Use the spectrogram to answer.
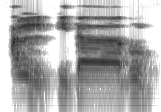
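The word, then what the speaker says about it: الكتاب: এখানে দেখেন কিতাবুন এটাকে যদি আলিফ লাম যোগে পড়ি আলিফ লাম যোগ কিতাবুন তাহলে উচ্চারণ হচ্ছে আল কিতাবু এখানে লামটা উচ্চারিত হচ্ছে লামটা এখানে উচ্চারিত হচ্ছে আল কিতাবু ঠিক অনুরূপভাবে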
